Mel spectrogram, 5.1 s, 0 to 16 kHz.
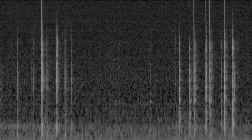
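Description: Long nails tap and scratch both faces of a thin plastic PlayStation 2 game disc, giving sixteen short, bright clicks with almost no ring. The taps come in two quick bursts separated by a quiet pause of about two seconds.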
